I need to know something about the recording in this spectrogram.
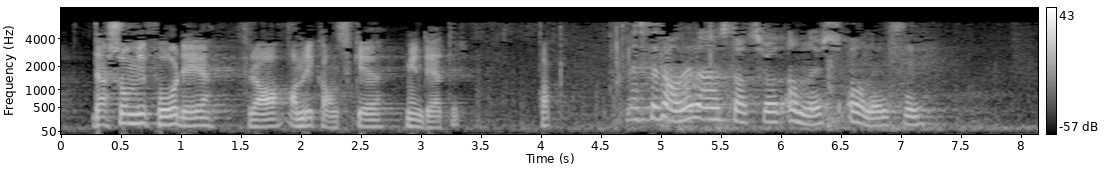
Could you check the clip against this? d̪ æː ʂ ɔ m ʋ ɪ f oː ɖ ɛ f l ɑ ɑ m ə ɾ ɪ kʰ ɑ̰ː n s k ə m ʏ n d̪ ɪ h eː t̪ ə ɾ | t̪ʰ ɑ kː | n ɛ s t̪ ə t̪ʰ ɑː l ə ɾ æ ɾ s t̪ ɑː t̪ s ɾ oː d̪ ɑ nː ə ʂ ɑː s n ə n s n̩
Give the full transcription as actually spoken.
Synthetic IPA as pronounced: d̪ æ ʂ ɔ m ʋ ɪ f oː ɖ ɛ f ɾ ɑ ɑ m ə ɾ ɪ kʰ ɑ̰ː n s k ə m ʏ n d̪ ɪ h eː t̪ ə ɾ | t̪ʰ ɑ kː | n ɛ s t̪ ə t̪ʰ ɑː l ə ɾ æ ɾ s t̪ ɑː t̪ s ɾ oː d̪ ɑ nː ə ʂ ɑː n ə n s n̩

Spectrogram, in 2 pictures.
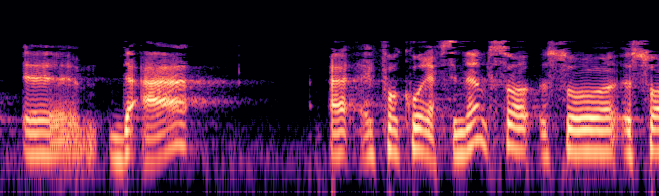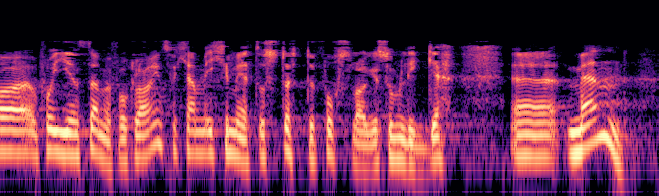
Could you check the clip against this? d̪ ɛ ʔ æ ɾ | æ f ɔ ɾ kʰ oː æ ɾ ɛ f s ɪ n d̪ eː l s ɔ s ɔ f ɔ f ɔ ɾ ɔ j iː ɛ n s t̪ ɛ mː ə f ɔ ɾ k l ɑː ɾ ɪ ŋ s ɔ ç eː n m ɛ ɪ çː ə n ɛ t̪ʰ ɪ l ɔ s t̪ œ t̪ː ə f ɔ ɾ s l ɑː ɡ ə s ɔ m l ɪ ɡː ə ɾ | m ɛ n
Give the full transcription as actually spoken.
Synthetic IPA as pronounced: d̪ ɛ ʔ æ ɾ | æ f ɔ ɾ kʰ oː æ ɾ ɛ f s ɪ n d̪ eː l s ɔ s ɔ s ɔ f ɔ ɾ ɔ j iː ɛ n s t̪ ɛ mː ə f ɔ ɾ k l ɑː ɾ ɪ ŋ s ɔ ç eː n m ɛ ɪ çː ə m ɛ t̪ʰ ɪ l ɔ s t̪ œ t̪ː ə f ɔ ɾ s l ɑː ɡ ə s ɔ m l ɪ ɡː ə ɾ | m ɛ n

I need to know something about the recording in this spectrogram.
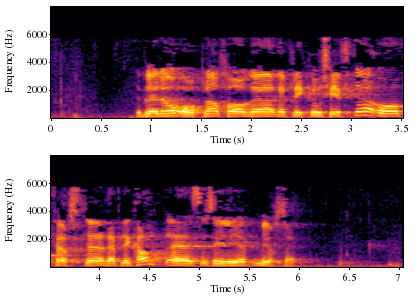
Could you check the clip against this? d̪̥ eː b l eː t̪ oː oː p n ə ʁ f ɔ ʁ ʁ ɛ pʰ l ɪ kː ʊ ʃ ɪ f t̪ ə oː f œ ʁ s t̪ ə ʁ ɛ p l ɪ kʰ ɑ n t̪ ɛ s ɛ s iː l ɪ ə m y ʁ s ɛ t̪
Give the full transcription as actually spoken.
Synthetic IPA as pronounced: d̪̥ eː b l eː d̪ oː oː p n ə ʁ f ɔ ʁ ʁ ɛ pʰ l ɪ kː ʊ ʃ ɪ f t̪ ə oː f œ ʁ s t̪ ə ʁ ɛ p l ɪ kʰ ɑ n t̪ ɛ s ɛ s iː l ɪ ə m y ʁ s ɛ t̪

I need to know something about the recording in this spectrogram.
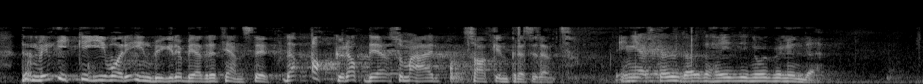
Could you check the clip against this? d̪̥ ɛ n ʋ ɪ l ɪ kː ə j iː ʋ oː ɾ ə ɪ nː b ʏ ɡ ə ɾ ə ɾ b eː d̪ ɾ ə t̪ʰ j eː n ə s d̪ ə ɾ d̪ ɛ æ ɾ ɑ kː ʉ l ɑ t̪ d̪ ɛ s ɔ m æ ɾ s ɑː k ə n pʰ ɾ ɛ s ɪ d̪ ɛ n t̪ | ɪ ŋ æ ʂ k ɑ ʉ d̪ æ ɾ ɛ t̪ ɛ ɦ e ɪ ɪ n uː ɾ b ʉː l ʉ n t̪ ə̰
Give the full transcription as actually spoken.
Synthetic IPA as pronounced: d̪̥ ɛ n ʋ ɪ l ɪ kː ə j iː ʋ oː ɾ ə ɪ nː b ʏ ɡ ə ɾ ə b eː d̪ ɾ ə t̪ʰ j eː n ə s t̪ ə ɾ d̪ ɛ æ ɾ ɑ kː ʉ ɾ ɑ t̪ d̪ ɛ s ɔ m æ ɾ s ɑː k ə n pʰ ɾ ɛ s ɪ d̪ ɛ n t̪ | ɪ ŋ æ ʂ k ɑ ʉ d̪ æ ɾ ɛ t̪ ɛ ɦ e ɪ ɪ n uː ɾ b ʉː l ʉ n d̪ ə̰

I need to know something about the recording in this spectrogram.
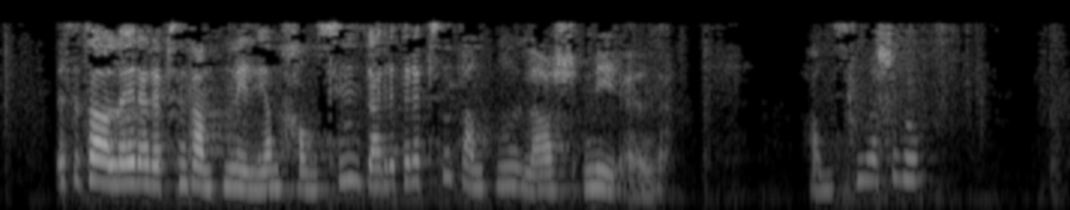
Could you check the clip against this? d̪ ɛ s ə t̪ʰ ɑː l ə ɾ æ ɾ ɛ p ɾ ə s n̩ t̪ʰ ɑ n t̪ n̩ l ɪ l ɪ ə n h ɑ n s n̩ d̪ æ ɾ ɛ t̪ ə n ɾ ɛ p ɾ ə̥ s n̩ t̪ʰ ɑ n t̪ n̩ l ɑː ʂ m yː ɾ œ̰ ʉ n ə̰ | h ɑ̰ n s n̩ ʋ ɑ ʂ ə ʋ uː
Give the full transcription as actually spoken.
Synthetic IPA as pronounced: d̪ ɛ s ə t̪ʰ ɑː l ə ɾ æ ɾ ɛ p ɾ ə s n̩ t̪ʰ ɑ n t̪ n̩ l ɪ l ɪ ɑ n h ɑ n s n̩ d̪ æ ɾ ɛ t̪ ə ɾ ɛ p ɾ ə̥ s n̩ t̪ʰ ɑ n t̪ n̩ l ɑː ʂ m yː ɾ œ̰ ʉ n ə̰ | h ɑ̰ n s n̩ ʋ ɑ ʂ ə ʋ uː

